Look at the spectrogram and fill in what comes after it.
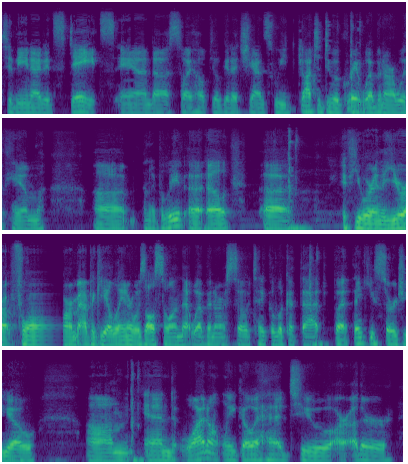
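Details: Adult male speaker; Typical speech.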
